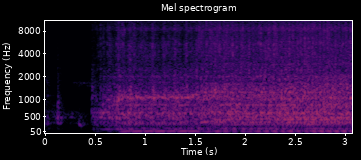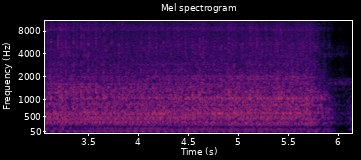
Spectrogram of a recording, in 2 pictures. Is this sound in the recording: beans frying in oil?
no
